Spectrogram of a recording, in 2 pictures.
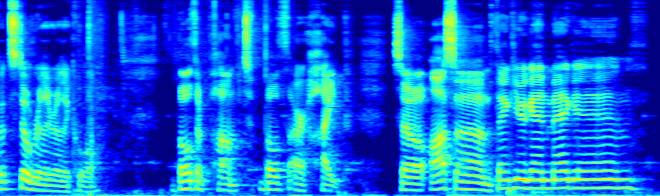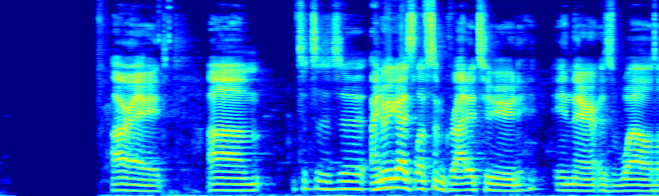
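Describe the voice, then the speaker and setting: A man's voice: medium pitch, a bit bright. A man hosting a casual livestream as a tarot reader, chatty and upbeat, humming and scatting to himself between remarks. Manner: chatty, upbeat, hums and scats to himself while waiting. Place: in Canada.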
